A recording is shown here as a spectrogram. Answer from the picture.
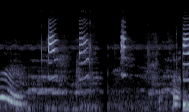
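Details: Pet kitten whining softly while begging for food indoors; a descending plaintive meow followed by several high, short squeaky mews and a sudden sharp sound at the end.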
